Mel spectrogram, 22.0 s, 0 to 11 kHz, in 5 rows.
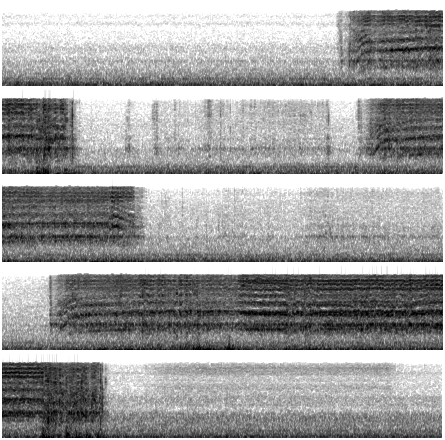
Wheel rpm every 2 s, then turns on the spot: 0, 60, 90, 20, 180, 20, 50, 220, 220, 60, 0.
10-12 18-20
